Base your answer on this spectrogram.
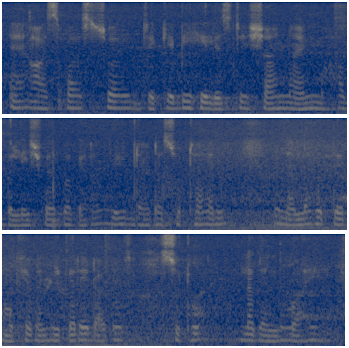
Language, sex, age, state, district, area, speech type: Sindhi, female, 60+, Delhi, South Delhi, urban, spontaneous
